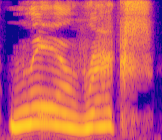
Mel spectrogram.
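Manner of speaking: high, eager call; eager urging. Acted. Trixie urging Rex to scare the dinosaur, high eager call. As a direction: urge him on brightly. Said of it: "said Trixie".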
